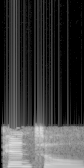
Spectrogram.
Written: pintle

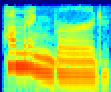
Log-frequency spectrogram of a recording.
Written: hummingbird

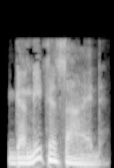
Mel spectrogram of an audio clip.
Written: gametocide

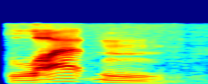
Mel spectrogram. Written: Latin

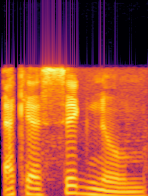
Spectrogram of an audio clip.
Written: ecce signum

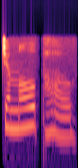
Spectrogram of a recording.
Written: Chemulpo

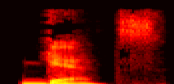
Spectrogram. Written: Gotz

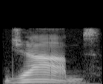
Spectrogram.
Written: jobs

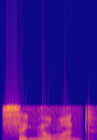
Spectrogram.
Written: signalment

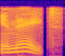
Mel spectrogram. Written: innate

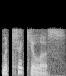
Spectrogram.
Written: meticulous

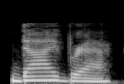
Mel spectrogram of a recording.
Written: dibrach

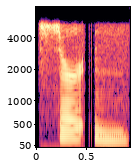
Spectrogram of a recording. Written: certain

